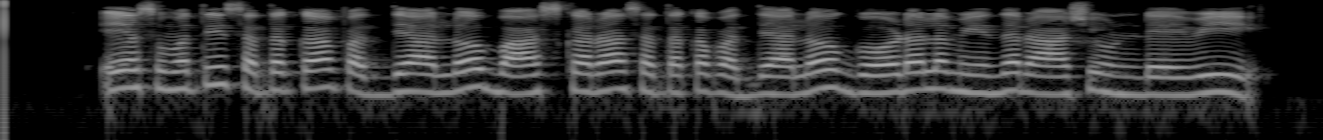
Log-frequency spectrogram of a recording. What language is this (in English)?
Telugu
